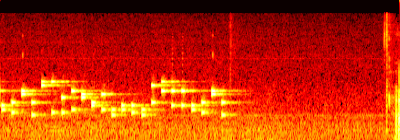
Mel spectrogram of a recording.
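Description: Google OnHub router's speaker playing its setup code as an audio tone: a fast run of short electronic beeps at changing pitches, about ten a second, that stops a little over two seconds in. The tones carry the secret setup code to the phone app.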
